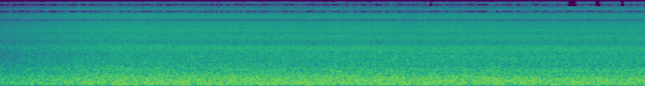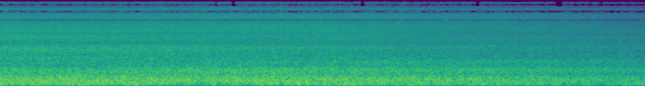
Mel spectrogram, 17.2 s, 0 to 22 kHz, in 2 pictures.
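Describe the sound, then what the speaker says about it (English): A steady, loud roar of rushing, falling water from the Upper Falls at Yellowstone National Park, about 109 feet high, continuous and unbroken throughout, with no voices. "the waterfall is pretty amazing"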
